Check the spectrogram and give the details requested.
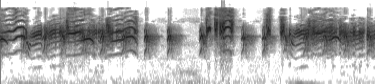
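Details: Lure sound of small birds: loud, high twittering with quick wavering notes, dipping into a few short choppy bursts in the middle before the busy chorus swells again.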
